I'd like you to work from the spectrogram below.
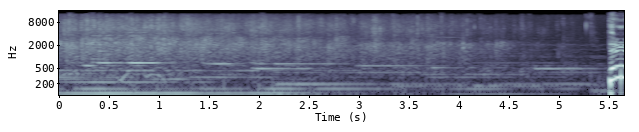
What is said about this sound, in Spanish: Aleluya, de una ofrenda de palmas al Señor.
